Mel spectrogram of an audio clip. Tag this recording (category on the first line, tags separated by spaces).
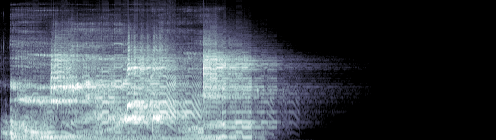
Sound effects > Experimental
Reverberating Ominous Vocal Otherworldly gamedesign Animal Snarl Fantasy Alien Snarling scary fx Growl visceral Sounddesign Vox Sound sfx Creature Monstrous Groan Frightening evil boss Echo gutteral Monster devil Deep demon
